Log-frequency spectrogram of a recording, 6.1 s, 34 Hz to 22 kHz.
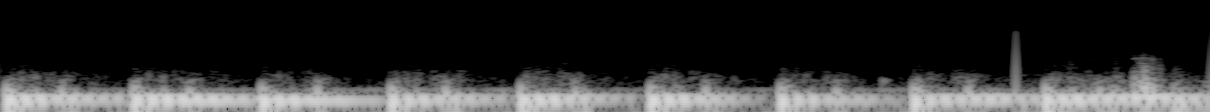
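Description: Strong, steady low heartbeat at about 92 beats a minute, the quickened rate of recovery after exercise.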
